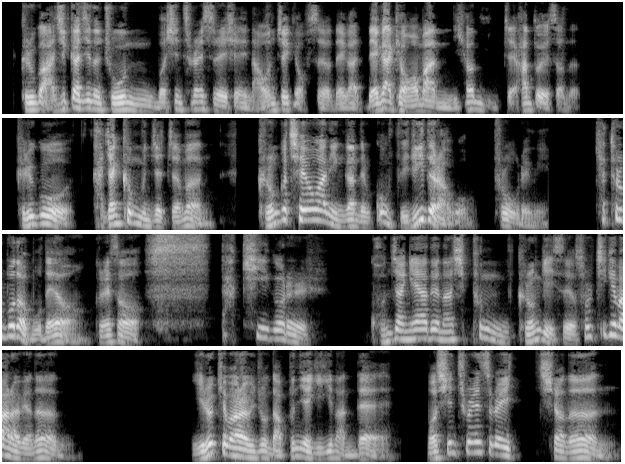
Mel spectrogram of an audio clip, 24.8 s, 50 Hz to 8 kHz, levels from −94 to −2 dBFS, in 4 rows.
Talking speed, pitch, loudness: 310 characters per minute, 170 Hz, -22 LUFS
